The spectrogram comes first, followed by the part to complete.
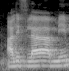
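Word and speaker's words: الم: টি সূরার শুরুতে রয়েছে আলিফ উচ্চারণে খুব তাড়াতাড়ি পড়তে হবে লাম চার আলিফ টান হবে আর মিম চার আলিফ টান হবে আলিফ লাম মিম মাঝখানে একটি গুন্না আছে লাম আর মিমের লামের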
